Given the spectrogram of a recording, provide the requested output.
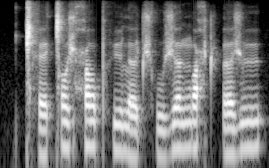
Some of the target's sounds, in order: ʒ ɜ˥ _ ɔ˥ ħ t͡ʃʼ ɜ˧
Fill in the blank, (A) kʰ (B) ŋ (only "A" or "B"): B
